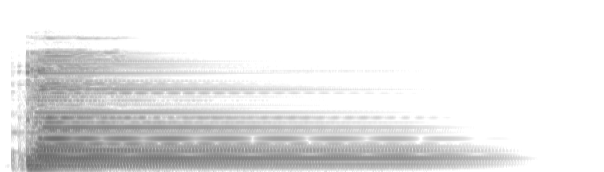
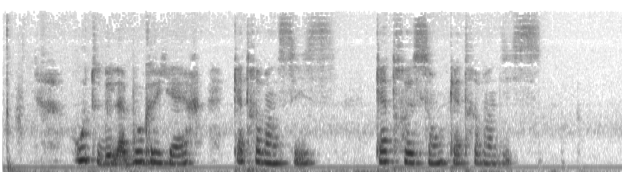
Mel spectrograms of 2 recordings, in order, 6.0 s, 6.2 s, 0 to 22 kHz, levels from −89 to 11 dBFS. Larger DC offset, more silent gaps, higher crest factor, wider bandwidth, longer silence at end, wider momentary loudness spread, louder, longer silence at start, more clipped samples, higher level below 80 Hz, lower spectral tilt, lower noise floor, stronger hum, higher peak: neither; neither; about the same, 20 dB vs 16 dB; second, 9.8 kHz vs 16.5 kHz; first, 1.3 s vs 0.85 s; about the same, 18 LU vs 18 LU; second, -36 LUFS vs -17 LUFS; about the same, 0.1 s vs 0.05 s; neither; second, -64 dBFS vs -42 dBFS; about the same, -5 dB/octave vs -5.5 dB/octave; first, -72 dBFS vs -47 dBFS; neither; second, -18 dBFS vs -2 dBFS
